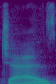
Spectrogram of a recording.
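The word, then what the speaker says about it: Jxzz: the audience knows so my name is pronounced Jazz but it's spelled j xzz fire heavy on X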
